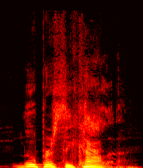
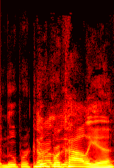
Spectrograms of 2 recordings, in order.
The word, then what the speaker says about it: Lupercalia: Lupercicala. Is that right? Lupercalia.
